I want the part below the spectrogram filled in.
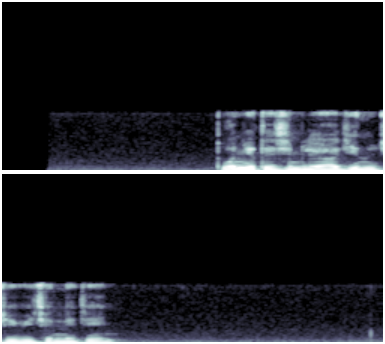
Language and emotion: Russian, neutral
